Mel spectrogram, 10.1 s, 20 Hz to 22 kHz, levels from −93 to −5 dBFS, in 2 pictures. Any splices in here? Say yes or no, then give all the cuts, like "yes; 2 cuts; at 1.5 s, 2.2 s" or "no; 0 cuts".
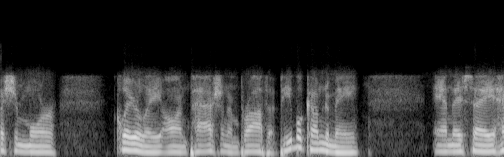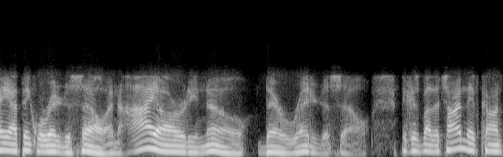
no; 0 cuts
